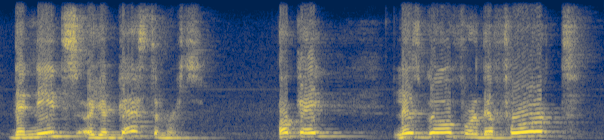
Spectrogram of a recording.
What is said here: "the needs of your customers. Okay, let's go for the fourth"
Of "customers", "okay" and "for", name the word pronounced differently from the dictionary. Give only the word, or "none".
customers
